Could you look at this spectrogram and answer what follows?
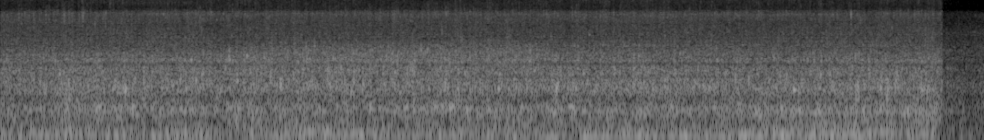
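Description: A river flows steadily beside a bridge with wooden planks and metal pipes, producing a constant, fairly quiet broadband rush of water with no speech, continuing evenly until it cuts off near the end.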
